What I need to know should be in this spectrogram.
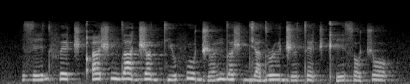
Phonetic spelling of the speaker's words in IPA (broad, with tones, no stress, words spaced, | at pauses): zi˩˥dfe˧˥t͡ʃqʼi˧˥ʃ nda˦˨d͡ʒɐ˦˨d tʲu˩˥fu˦˨d͡ʒɵ˩˥ ndɐ˦˨ʃ dʲa˧˩˧dɹɨ˦˨d͡ʒɨ˩˥te˧˩˧t͡ʃ kʼi˩˥so˧˩˧t͡ʃ o˦˨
